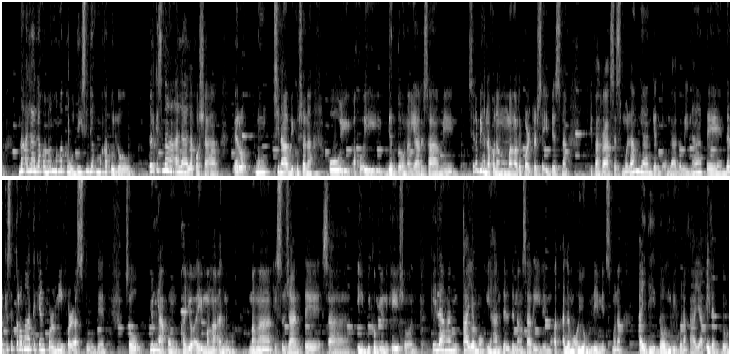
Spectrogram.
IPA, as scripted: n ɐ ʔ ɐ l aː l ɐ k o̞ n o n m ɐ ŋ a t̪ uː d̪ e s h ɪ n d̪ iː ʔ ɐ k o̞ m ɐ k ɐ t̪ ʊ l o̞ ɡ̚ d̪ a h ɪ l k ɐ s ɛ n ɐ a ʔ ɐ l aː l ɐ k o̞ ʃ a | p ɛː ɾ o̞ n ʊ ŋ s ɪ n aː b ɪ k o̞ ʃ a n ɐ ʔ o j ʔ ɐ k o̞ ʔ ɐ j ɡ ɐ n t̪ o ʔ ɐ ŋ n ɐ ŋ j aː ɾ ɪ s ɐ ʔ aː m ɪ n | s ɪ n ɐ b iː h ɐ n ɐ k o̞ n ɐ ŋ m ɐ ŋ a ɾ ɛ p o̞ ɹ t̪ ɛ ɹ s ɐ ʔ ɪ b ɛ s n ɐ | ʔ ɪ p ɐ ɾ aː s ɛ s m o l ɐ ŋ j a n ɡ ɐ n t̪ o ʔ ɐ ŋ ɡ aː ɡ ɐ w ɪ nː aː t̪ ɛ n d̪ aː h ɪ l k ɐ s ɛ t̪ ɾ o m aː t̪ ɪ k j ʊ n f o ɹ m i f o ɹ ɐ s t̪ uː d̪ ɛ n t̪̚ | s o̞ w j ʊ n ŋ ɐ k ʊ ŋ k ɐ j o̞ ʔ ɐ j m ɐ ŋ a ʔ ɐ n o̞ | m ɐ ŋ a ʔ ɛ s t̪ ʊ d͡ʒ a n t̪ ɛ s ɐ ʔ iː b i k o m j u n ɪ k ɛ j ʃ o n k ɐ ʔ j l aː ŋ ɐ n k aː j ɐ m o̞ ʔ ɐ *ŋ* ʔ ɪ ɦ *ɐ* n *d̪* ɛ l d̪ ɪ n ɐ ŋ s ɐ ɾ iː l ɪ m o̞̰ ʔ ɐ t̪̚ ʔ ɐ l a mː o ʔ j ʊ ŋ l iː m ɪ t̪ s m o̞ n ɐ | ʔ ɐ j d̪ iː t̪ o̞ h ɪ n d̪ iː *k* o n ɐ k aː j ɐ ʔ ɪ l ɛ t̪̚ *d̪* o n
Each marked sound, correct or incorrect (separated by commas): correct, incorrect, correct, correct, correct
